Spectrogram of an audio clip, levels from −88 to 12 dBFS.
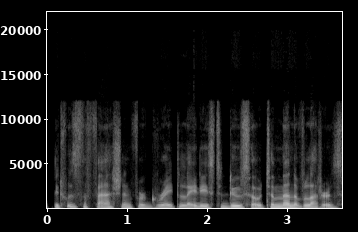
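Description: At 1.83 s the microphone volume steps up: the call software judged the input too quiet and raised the device's capture level in a single jump of about 6 dB. The speech and the room noise beneath it become louder at the same instant. That shared, instantaneous rise sets it apart from a talker leaning closer to the microphone, which would lift the voice gradually and change its tone while leaving the background level where it was.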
